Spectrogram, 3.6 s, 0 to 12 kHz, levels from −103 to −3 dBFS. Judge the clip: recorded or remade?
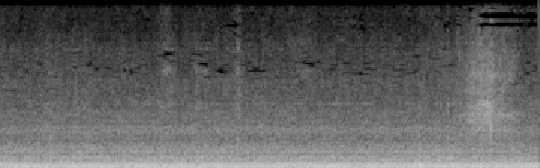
recorded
